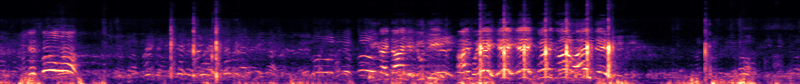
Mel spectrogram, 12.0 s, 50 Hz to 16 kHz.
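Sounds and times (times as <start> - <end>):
sharp claps: 2.5 - 3.4, 7.1 - 9.3.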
